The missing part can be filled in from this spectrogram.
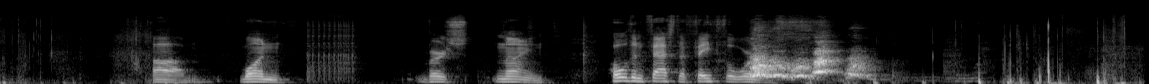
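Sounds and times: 
speech: 1.5s - 2.9s, 4.2s - 7.8s
dog barking: 7.5s - 8.9s.

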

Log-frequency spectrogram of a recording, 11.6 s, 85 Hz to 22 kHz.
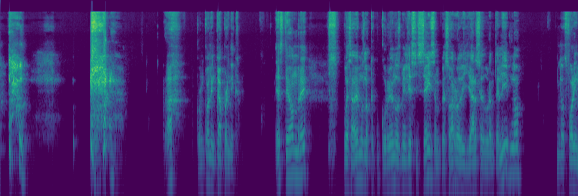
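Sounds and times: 
person coughing hard with a raspy rattle: 0.0s - 0.7s, 1.8s - 2.6s
speech: 0.4s - 0.9s, 2.0s - 2.4s, 3.3s - 4.9s, 5.5s - 10.5s, 11.1s - 11.5s.

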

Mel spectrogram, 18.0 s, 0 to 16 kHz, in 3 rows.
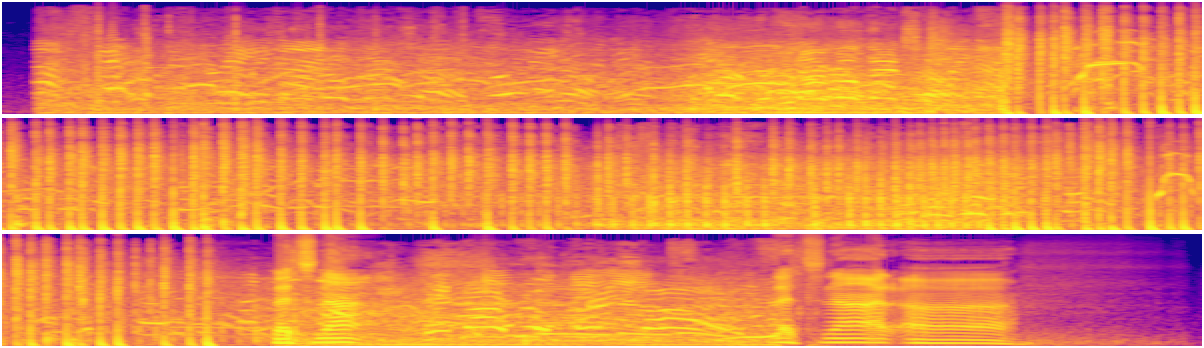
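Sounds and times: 
crowd noise and shouting: 0.2s - 17.1s
rapid automatic gunfire from two different guns: 5.0s - 13.4s
speech: 13.4s - 17.1s.

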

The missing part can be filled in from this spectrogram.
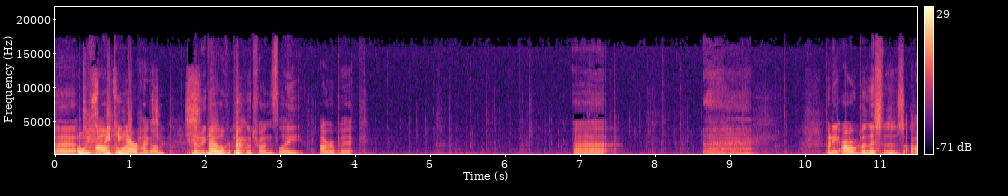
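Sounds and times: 
speech: 0.0s - 4.2s, 6.9s - 7.5s, 10.3s - 11.5s
rapid typing on a computer keyboard: 3.3s - 8.8s, 9.4s - 10.2s.

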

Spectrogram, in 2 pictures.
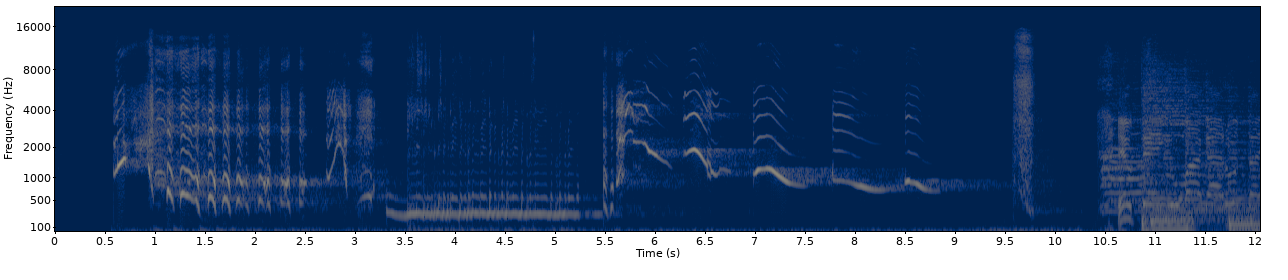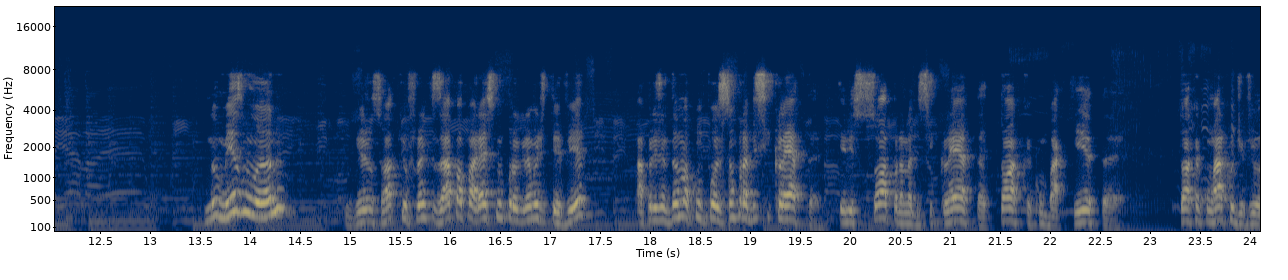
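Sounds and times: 
baby doll giggling laughter: 0.6s - 8.8s, 21.4s - 24.0s
Brazilian rock song: 10.4s - 13.7s
speech: 13.6s - 14.4s, 15.0s - 24.0s.

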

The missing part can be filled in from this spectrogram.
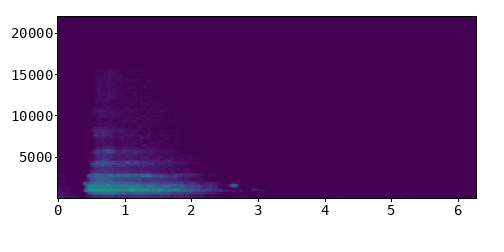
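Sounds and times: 
long steady exhale during a guided meditation breathing exercise: 0.4s - 2.4s.

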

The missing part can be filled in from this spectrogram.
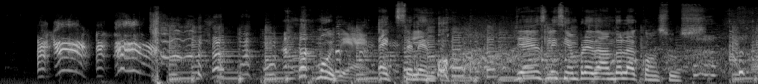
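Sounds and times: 
person imitating crow caws: 0.4s - 1.6s
people laughing: 0.6s - 7.5s
speech: 3.2s - 7.5s.

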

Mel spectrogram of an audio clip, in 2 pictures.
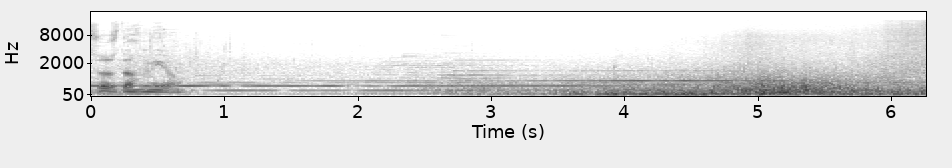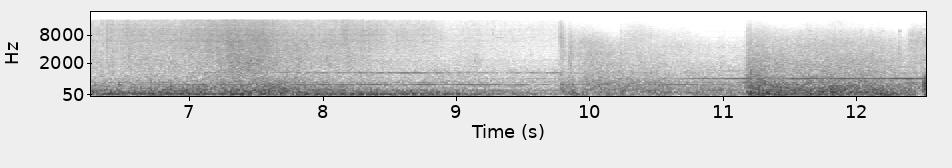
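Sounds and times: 
speech: 0.0s - 0.9s
strong wind roaring over a lake: 3.3s - 12.5s
waves crashing on a lake: 4.1s - 12.5s.

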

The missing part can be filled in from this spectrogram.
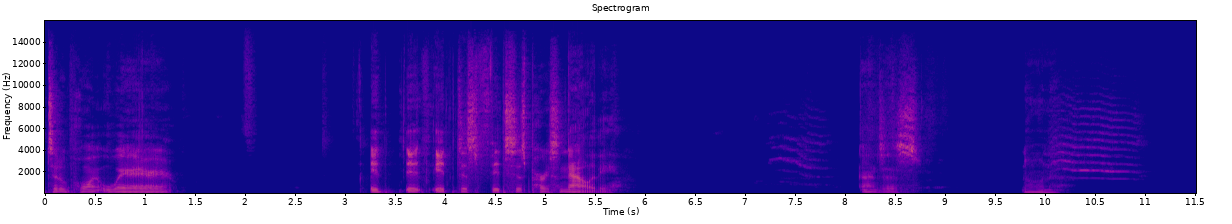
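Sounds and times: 
speech: 0.0s - 1.3s, 3.2s - 5.8s, 8.2s - 8.8s, 9.8s - 10.3s
cat meow: 10.1s - 11.1s.

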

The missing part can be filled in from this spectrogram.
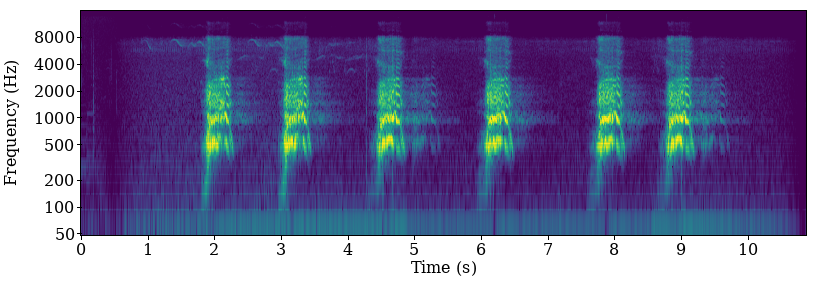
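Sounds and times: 
maned wolf giving hoarse barking calls: 1.8s - 6.9s, 7.6s - 9.8s.

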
